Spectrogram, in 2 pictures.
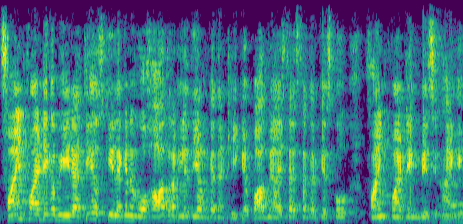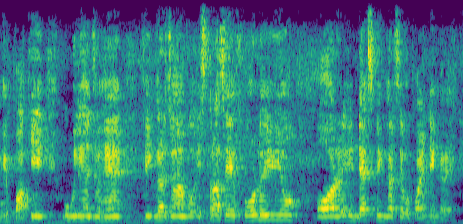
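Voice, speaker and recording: A man's voice: on the high side, fast talker, few pauses, slight background noise. Patient male therapist in echoey room. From Pakistan. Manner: patient, repeats prompts and praises often. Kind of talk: speech therapy session with commentary. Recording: dull, echoey room recording.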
